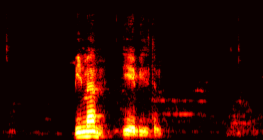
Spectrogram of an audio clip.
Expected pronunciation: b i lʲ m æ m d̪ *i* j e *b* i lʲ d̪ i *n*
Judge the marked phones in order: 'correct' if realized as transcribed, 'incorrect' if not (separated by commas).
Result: correct, correct, incorrect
